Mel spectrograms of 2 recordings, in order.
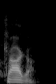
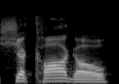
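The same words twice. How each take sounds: First: The word is squeezed into one syllable. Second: The word is said with all three syllables. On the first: This is how locals say it. The speaker calls it right. "it's one syllable" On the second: This is how outsiders say it. The speaker calls it wrong. "It's not Chicago"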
